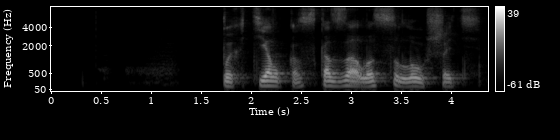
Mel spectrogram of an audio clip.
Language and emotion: Russian, angry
